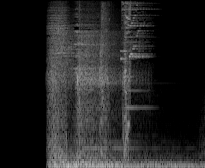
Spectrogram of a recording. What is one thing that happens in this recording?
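A victory fanfare plays loudly.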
